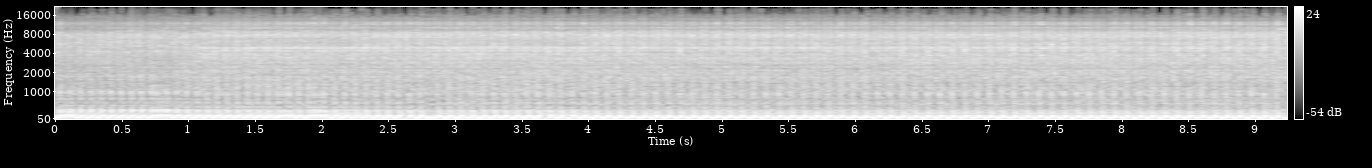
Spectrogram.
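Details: Tao Tao 250 YFZ-style quad with newly installed single-cylinder engine and D7 spark plug, freshly started before warm-up: loping, slightly uneven idle with some clatter over the thump, idles oddly compared with the old engine; cause not found.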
